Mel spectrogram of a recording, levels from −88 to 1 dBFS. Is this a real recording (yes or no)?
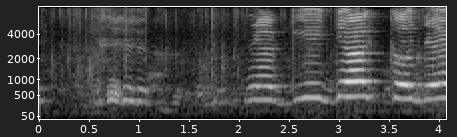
yes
